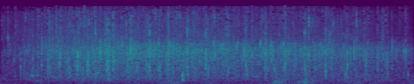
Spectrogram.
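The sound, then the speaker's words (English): An audience claps steadily as a speaker is introduced to give a talk, a dense wash of hand claps holding at a fairly loud, even level for several seconds before tapering slightly at the end. “Give her a warm applause.”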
